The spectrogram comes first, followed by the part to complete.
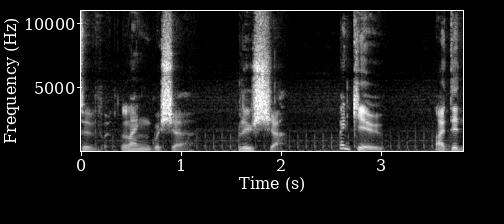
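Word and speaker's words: Blücher: Oh, Bluca rhymes with languisher. Blusher.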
